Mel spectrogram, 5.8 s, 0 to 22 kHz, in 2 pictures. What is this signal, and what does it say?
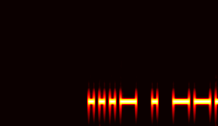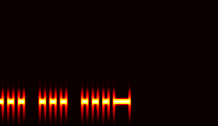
Morse code, heard as a keyed tone, about 17 wpm, 700 Hz. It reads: VE7SV
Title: DXCC-100 Call Signs - 5 Characters - 17wpm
